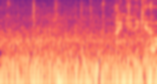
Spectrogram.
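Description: Car speeding up in road traffic while driving, a steady low engine and road rumble with a slight rise, heard from inside the vehicle over about a second and a half.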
